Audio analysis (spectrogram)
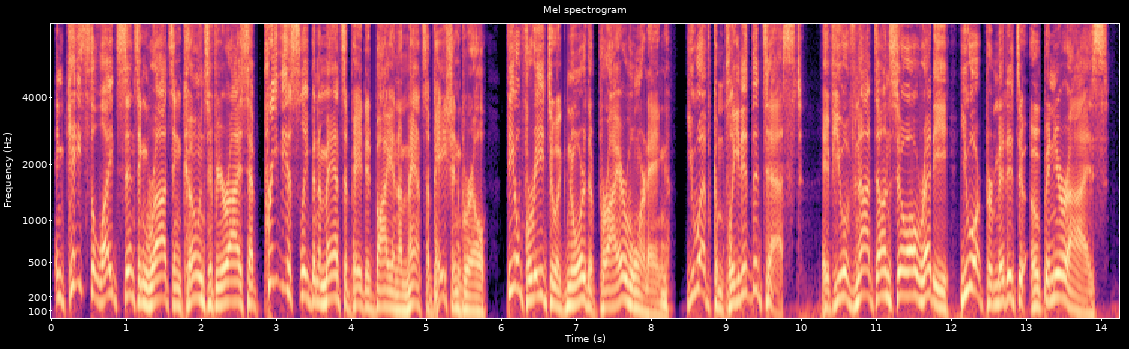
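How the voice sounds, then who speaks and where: An actor voicing a calm, formal automated announcer in a video game, reading test instructions in a detached, officious manner. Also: medium pitch, moderate pace, dry recording, clean studio sound. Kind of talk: scripted deadpan public-address announcements.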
